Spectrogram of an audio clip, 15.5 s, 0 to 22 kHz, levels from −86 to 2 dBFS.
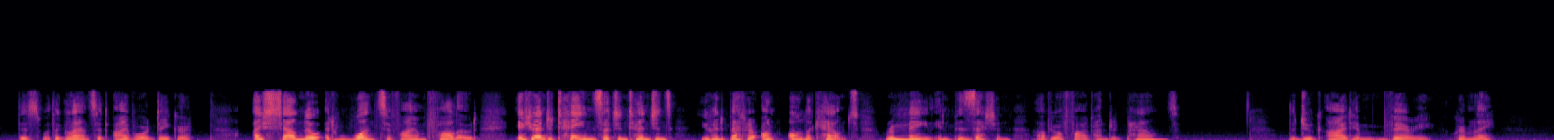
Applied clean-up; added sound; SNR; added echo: none; none; none; none.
